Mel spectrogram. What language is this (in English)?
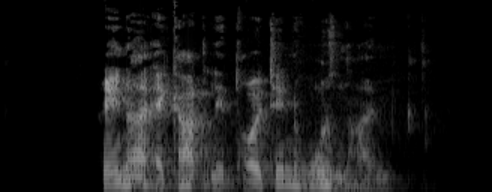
German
